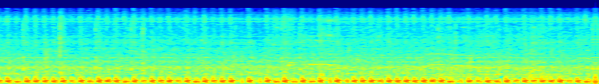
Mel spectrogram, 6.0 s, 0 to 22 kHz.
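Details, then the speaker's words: Honda Supra X 125 after an engine repair for rough noise (block and piston): a steady, even single-cylinder idle with no knocking, raised slightly because the freshly rebuilt engine is still stiff; the earlier ticking is gone. "Wah bong karena mesinnya masih sedikit berat kita besarin sedikit lansamnya guys karena ini berat berat karena putaran mesinnya berat karenanya masih baru guys"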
